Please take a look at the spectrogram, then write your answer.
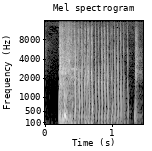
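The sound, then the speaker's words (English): A loud mouth fart: someone blows a wet, flapping raspberry for about a second, then adds a short final sputter after a brief pause. “It's a fart noise.”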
